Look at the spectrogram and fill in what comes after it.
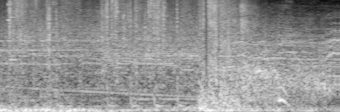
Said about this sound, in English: Shots fired!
